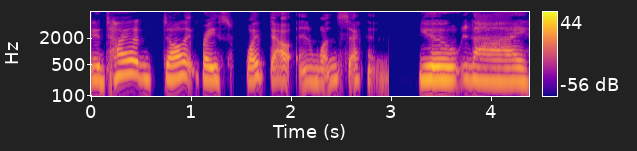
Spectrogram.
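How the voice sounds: The background is quiet. A natural reading voice carries fairly even intonation.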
